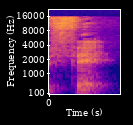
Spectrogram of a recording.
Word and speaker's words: fais: Je ne le fais pas.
